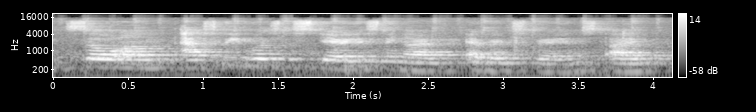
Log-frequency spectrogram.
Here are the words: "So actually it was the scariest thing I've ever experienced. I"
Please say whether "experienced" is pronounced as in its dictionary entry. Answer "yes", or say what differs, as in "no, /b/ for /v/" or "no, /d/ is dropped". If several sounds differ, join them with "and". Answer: yes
